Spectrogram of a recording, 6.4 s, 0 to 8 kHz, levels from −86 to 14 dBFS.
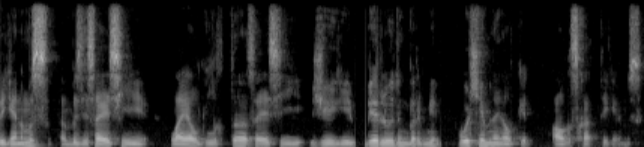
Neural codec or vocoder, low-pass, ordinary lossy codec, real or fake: none; none; none; real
